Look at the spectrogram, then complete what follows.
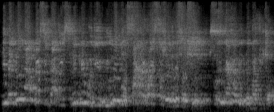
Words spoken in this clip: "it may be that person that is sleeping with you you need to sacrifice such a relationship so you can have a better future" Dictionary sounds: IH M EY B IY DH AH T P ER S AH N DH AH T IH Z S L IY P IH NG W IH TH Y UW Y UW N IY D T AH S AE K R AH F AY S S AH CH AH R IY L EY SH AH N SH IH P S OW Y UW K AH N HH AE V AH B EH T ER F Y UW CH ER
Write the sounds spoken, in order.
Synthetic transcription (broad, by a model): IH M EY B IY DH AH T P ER S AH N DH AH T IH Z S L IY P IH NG W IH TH Y UW Y UW N IY D T AH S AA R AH AY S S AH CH AH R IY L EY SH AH SH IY S OW Y UW K AH N HH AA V AH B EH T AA F Y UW CH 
